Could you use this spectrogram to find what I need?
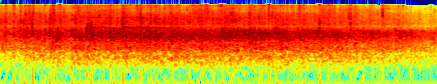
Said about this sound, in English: And you're going to see a preview of that noise level inside my application here, which seems it's working. Yes? Great. Was there a clap?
